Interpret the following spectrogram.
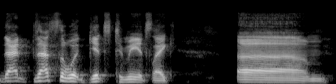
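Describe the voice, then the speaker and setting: A man's voice: on the low side, lively intonation, slow, pushed and bright. A man co-hosting a casual podcast, with reverb bouncing around a bare-walled room. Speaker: podcast co-host. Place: home office emptied to bare walls.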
